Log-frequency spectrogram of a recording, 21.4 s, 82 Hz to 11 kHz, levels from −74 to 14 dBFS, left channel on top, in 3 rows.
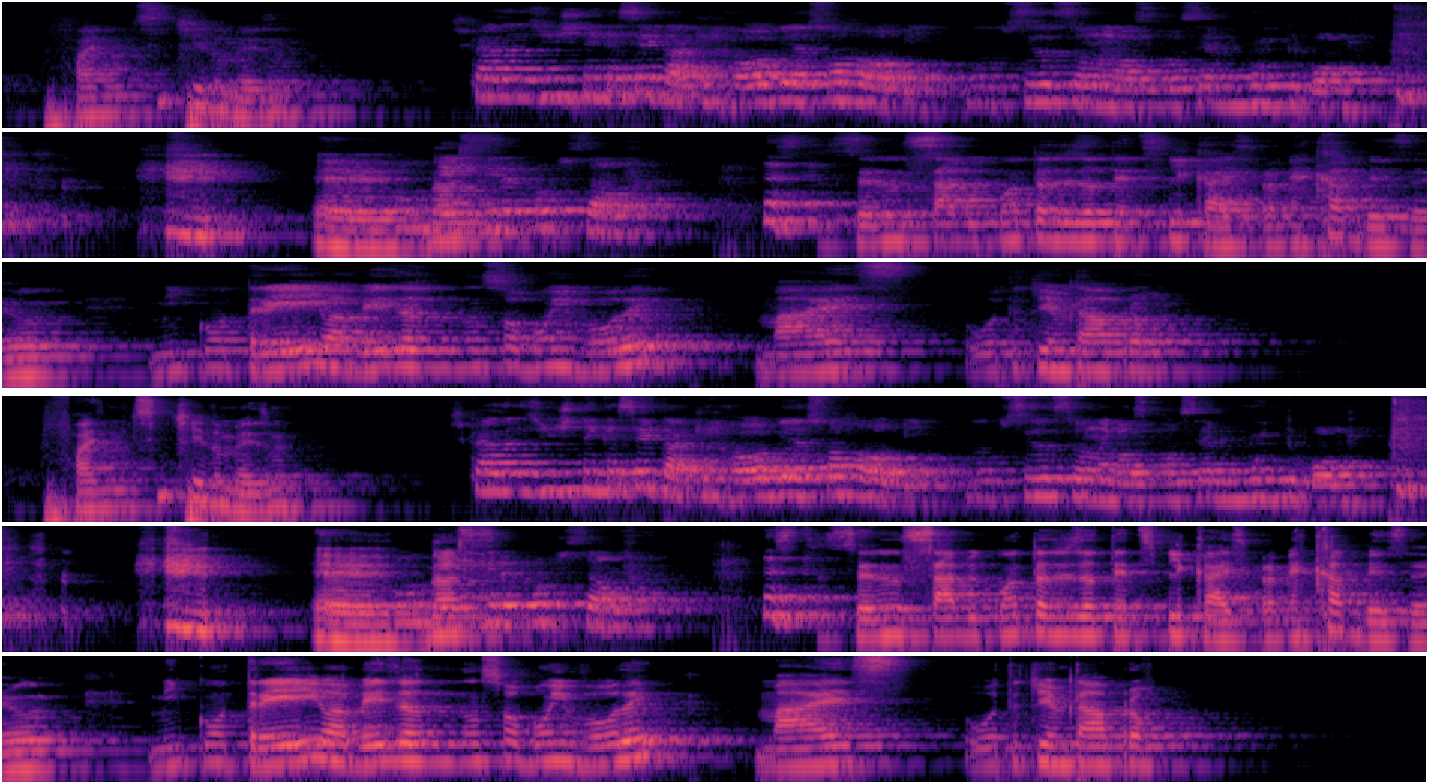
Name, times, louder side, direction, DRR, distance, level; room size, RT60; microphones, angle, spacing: voice 1, 0.2-1.5 7.0-7.2 7.8-8.2 8.7-9.6 10.7-10.8 11.4-14.5 15.0-17.5 18.0-18.8 19.1-20.0, right 5 dB, 65° right, 8 dB, 0.5 m, -25 dB
voice 2, 2.3-7.2 9.1-10.4 10.9-11.3, right 2 dB, 30° right, -1 dB, 1.0 m, -28 dB
5.4 x 5.3 x 3.6 m, 1.1 s
head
